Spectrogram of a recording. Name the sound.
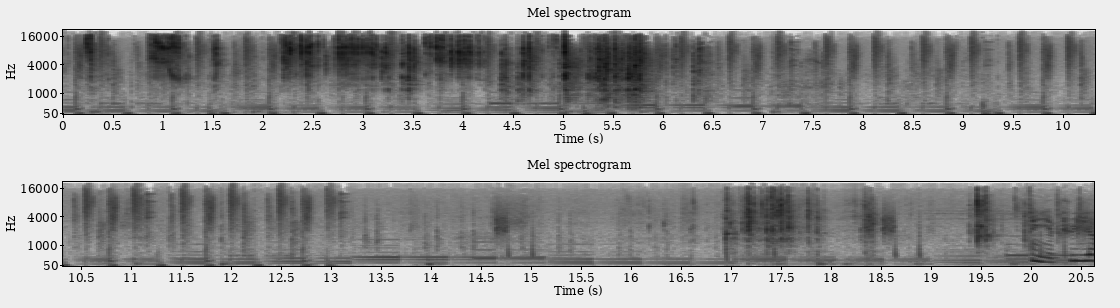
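opening a yellow banana toy package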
